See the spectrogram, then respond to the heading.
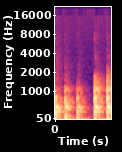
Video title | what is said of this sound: EPISODE 32 - Mal de Ojo | I'm knocking on my desk.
